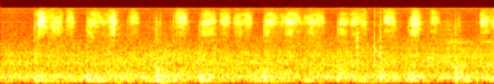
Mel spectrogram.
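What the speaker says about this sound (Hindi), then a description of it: "मैं यहाँ लिख देता हूँ।" Writing on a board during a maths lesson: continuous close scratching and rubbing strokes in short repeated bursts, steady and moderately loud.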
